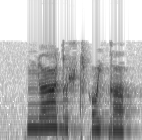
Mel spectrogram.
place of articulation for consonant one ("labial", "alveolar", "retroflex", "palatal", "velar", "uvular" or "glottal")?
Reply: palatal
